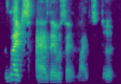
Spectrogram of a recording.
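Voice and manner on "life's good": soft, deep-pitched voice. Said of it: "In my future voice".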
